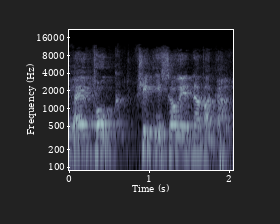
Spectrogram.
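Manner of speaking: contemptuous outburst. Acted. Husband sneers at the maid.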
